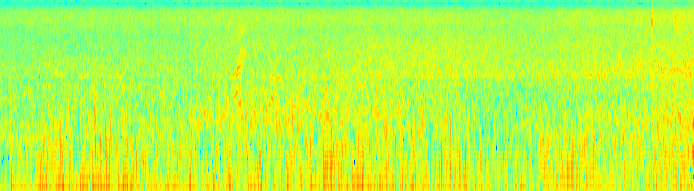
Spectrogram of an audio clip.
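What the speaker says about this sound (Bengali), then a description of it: "সমুদ্রের ঢেউগুলো যখন গর্জন করে পাড়ে এসে আছড়ে পড়ছে" Ocean surf roars continuously onto the shore at Puri Golden Beach, a dense rushing wash with wind buffeting the microphone and no clear breaks between waves.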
